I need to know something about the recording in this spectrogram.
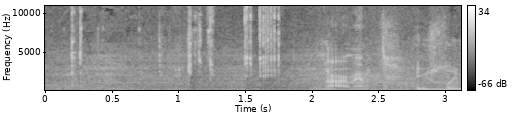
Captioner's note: handcuff closing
